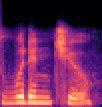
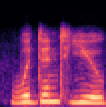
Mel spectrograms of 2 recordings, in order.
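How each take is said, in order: First: The t and y merge into one sound. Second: The t and y are said separately.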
